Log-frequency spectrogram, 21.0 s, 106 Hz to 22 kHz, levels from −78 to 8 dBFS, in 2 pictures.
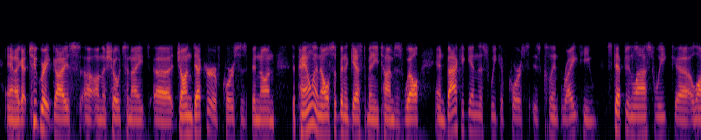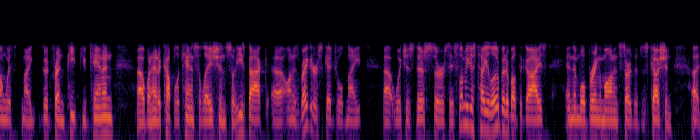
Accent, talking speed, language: American, 280 wpm, English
